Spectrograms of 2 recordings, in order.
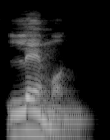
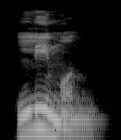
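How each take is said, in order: First: Λέμον with "e" in the first syllable; "λέμον", stressed open "le" at the start; dialect variant pronunciation. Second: Said in the usual way. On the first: Shown as a demonstration. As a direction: say λέμον as LEH-mon, not LEE-mon. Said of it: "Προφέρεται και ως". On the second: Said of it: "Προφέρεται και ως λέμον".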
